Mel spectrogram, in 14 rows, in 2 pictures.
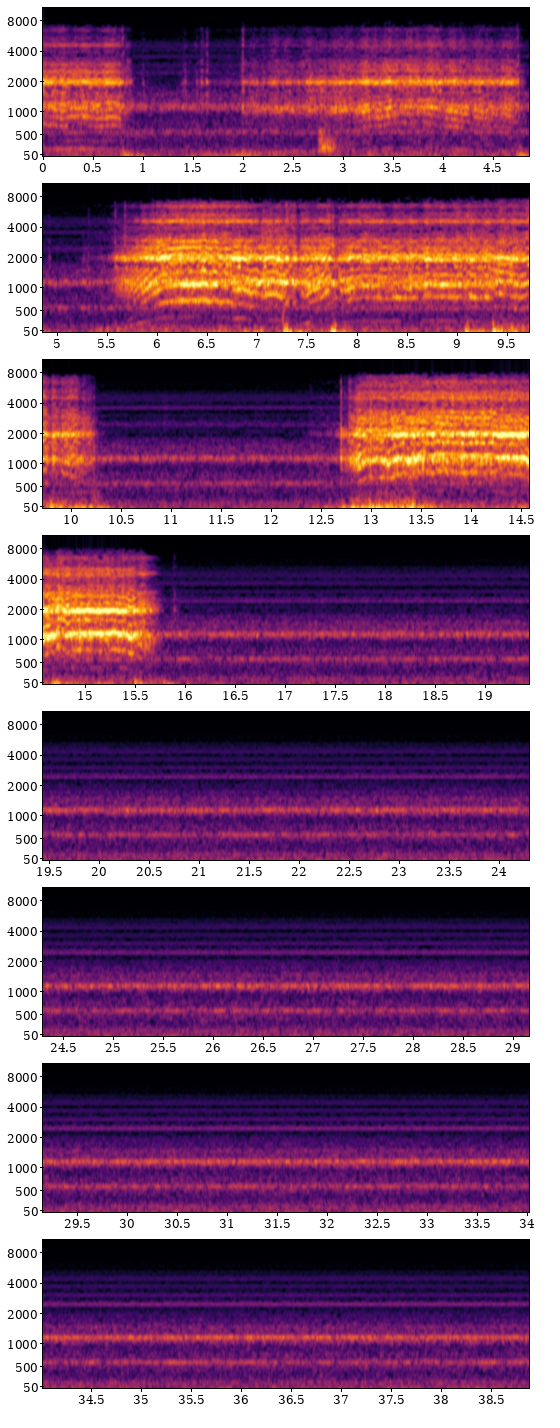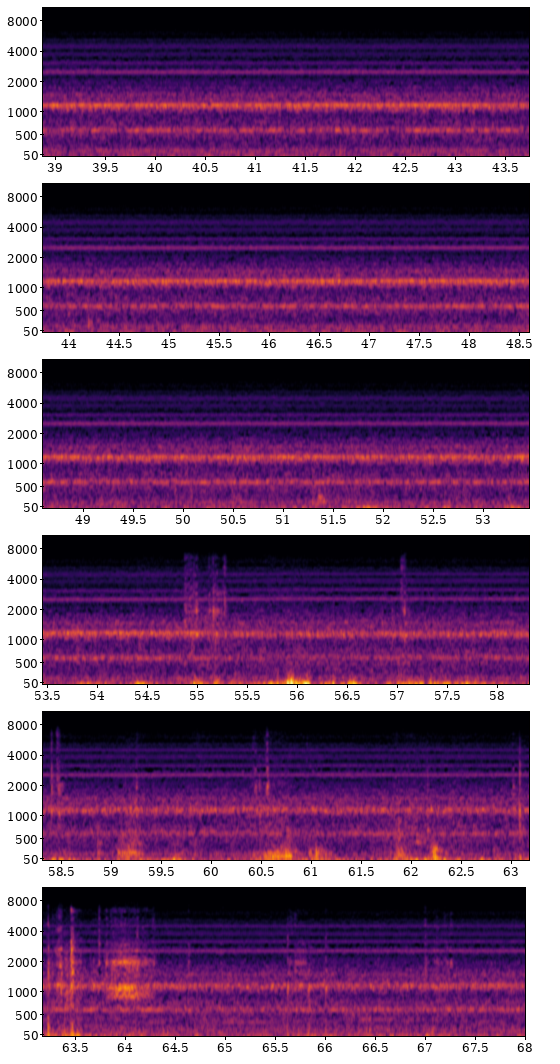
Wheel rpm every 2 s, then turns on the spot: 20, 30, 30, 80, 60, 10, 70, 80, 0, 0, 0, 0, 0, 0, 0, 0, 0, 0, 0, 0, 0, 0, 0, 0, 0, 0, 0, 0, 0, 0, 0, 0, 0, 0.
none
